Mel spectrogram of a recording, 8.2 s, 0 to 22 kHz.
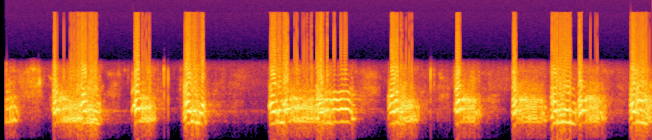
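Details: Dog treeing a raccoon, recorded in 2008: loud, hoarse bawling bays in irregular bursts, each under a second long, coming about once a second with short pauses between, some bursts run together, no other sounds.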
